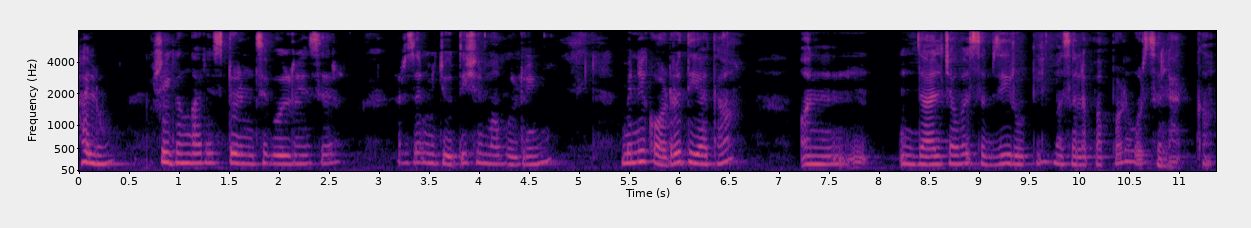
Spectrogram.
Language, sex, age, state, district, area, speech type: Hindi, female, 30-45, Madhya Pradesh, Ujjain, urban, spontaneous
